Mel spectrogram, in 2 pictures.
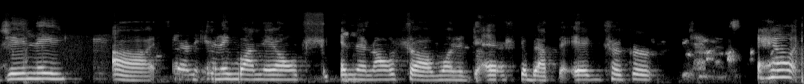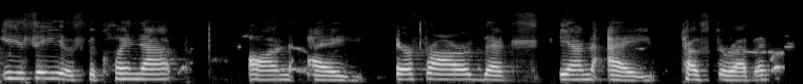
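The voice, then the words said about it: Southern US accent. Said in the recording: “I know I have a southern accent.”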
